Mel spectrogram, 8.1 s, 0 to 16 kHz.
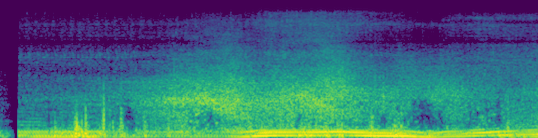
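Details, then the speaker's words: BMW E30 Cabriolet after extensive restoration, fresh oil change, 48 miles since work, not quite up to temperature; smooth, even hum at idle swelling gently as revs rise, no knocks or ticks: normal idle. "yeah she's not quite up to temperature but when she is we just listen to it a little bit more"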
